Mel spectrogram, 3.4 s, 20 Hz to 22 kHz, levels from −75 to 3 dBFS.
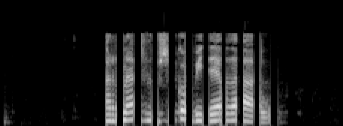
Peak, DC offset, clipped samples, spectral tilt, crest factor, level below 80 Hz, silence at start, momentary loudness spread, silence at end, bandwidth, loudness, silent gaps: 0 dBFS; under 0.1%; under 0.1%; -3 dB/octave; 16 dB; -50 dBFS; 1.05 s; 8 LU; 0.75 s; 7.8 kHz; -14 LUFS; none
